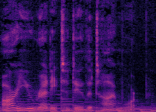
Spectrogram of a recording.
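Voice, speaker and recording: A female host delivers a scripted show introduction. Her pitch is on the lower side for a woman, and guitar music plays clearly behind her. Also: normal speed.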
